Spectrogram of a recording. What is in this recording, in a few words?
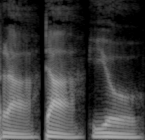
"ratayo", concat syllables; Affixing experiment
